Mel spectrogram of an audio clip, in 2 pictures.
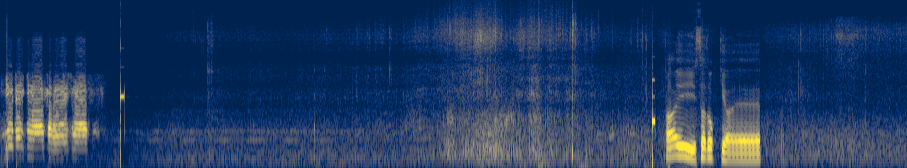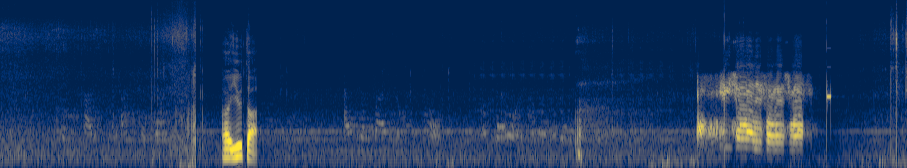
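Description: Skis scrape and hiss over hard snow in quick turns.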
